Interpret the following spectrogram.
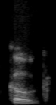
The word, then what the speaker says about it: Cook: It's Coke. It's not Cook, all right.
